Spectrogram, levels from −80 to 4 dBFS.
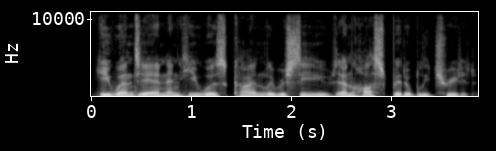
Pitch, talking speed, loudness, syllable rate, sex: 125 Hz, 170 wpm, -17 LUFS, 4.8 syllables/s, male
